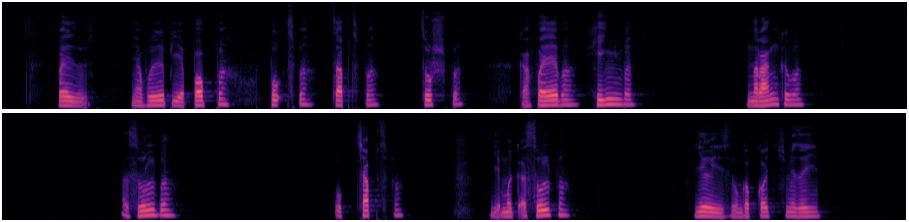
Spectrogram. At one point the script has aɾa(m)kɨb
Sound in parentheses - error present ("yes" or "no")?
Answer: yes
